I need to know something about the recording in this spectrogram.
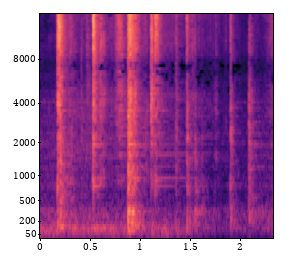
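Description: Stainless steel battery tray being set into place in the engine bay, metal clinking and knocking against metal several times in quick succession, some of the clinks ringing briefly.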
